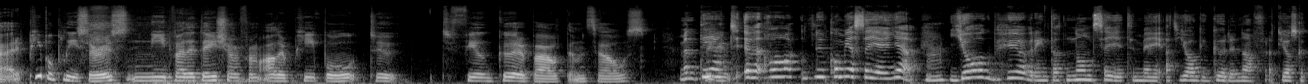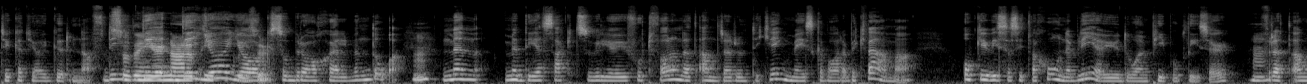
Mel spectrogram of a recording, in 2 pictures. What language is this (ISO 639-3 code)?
swe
